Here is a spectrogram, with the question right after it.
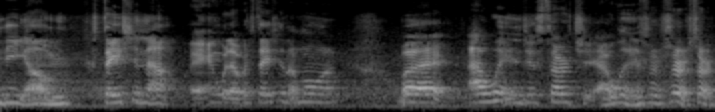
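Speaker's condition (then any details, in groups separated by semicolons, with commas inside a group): Cerebral palsy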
